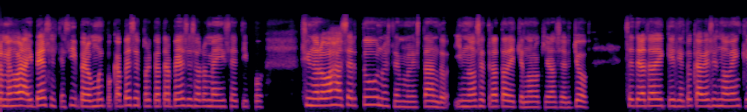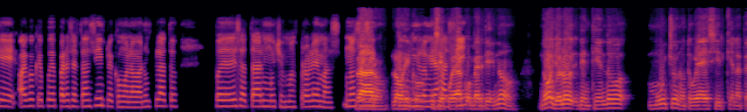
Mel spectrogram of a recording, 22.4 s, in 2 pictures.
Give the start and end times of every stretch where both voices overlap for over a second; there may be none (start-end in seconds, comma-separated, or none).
16.5-18.2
